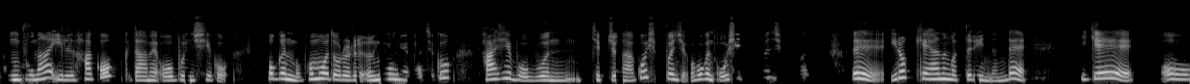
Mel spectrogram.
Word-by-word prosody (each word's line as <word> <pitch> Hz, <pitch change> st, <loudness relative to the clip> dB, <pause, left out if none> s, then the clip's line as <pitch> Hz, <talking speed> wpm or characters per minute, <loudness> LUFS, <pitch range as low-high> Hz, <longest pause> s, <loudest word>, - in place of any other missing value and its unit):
공부나 215 Hz, +6 st, +1 dB
일하고 205 Hz, -, 0 dB
그다음에 195 Hz, -1 st, -1 dB
5 185 Hz, +1 st, 0 dB
분 205 Hz, +1 st, -5 dB
쉬고 200 Hz, +1 st, -6 dB, 0.4 s
혹은 260 Hz, -2 st, +4 dB
뭐 175 Hz, -, -3 dB
포모도로를 225 Hz, -4 st, +2 dB
응용해 225 Hz, +1 st, +2 dB
가지고 310 Hz, +2 st, -5 dB, 0.3 s
45 230 Hz, -6 st, +1 dB
분 190 Hz, +3 st, -2 dB
집중하고 200 Hz, -, -3 dB
10 -, -, -14 dB
분 250 Hz, -2 st, +2 dB
쉬고 190 Hz, -4 st, -5 dB
혹은 240 Hz, +2 st, +3 dB
50 220 Hz, +10 st, -4 dB, 0.2 s
분, 320 Hz, -1 st, -16 dB
10 290 Hz, -, -16 dB, 0.2 s
분 -, -, -20 dB, 0.5 s
예 255 Hz, -7 st, +5 dB
이렇게 305 Hz, +4 st, +1 dB
하는 250 Hz, 0 st, +5 dB
것들이 220 Hz, 0 st, -2 dB
있는데 195 Hz, +7 st, 0 dB, 0.5 s
이게 265 Hz, -4 st, +3 dB, 0.2 s
어 235 Hz, -2 st, 0 dB
225 Hz, 270 characters per minute, -24 LUFS, 195-255 Hz, 0.5 s, 예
